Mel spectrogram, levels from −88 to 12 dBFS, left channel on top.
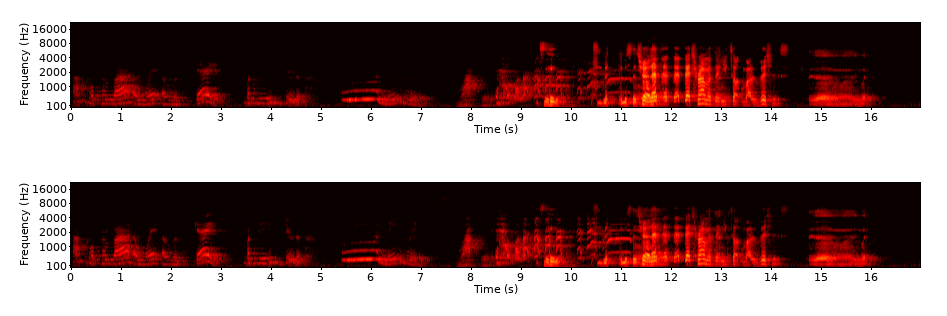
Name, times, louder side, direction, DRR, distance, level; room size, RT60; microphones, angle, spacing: voice 1, 0.0-2.1 2.5-2.9 3.4-4.9 5.4-7.0 7.7-9.8 10.1-11.2, right 2 dB, 50° right, 7.9 m, -54 dB
voice 2, 10.5-14.3, left 4 dB, 55° left, 1.2 m, -36 dB
voice 3, 11.2-11.8 12.7-13.0 14.7-15.9, right 1 dB, 10° right, 5.2 m, -47 dB
27.0 x 23.0 x 8.7 m
head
